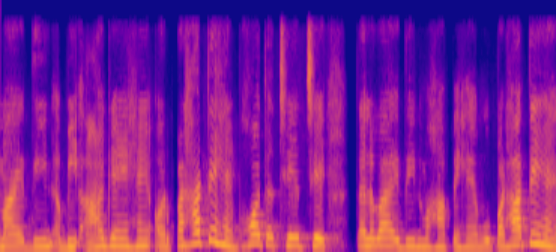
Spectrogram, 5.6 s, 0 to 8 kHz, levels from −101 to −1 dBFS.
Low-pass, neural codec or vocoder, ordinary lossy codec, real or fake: 7.2 kHz; codec, 16 kHz, 4 kbps, X-Codec, HuBERT features, trained on general audio; none; fake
